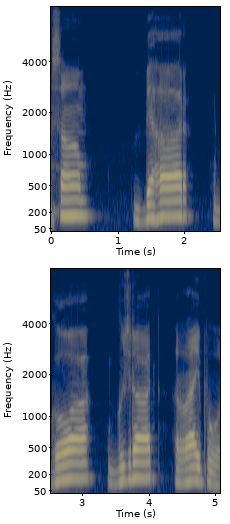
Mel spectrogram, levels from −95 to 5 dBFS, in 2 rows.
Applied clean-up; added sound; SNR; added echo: none; none; none; none.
